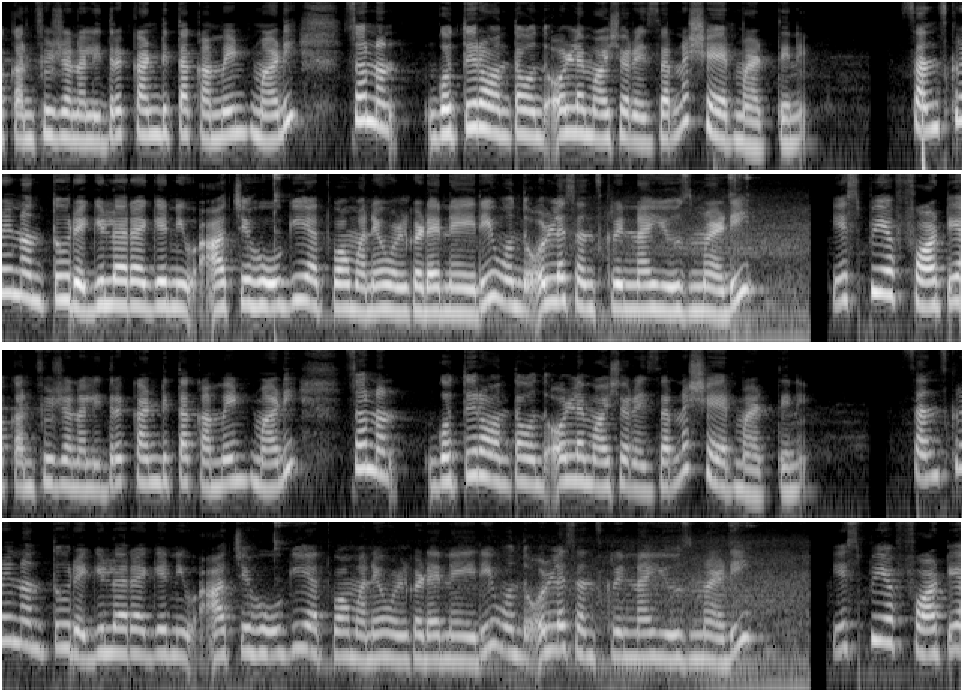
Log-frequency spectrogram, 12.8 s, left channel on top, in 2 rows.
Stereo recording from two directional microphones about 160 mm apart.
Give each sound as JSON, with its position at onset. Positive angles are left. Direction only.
{"t": 0.3, "sound": "a woman's voice", "side_deg": 20}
